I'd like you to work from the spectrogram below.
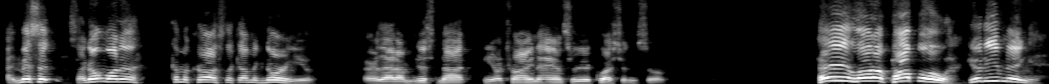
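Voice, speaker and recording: A man hosting a casual live stream from home on his phone, rambling along in a relaxed way and reading out viewer chat. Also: high voice. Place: indoors at home.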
